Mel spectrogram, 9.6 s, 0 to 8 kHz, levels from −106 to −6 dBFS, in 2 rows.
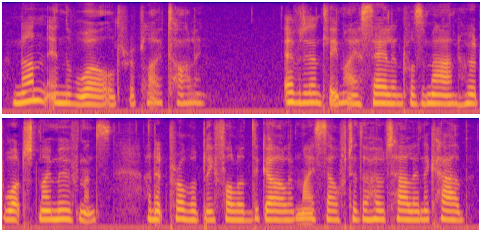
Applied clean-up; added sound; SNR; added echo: none; none; none; none.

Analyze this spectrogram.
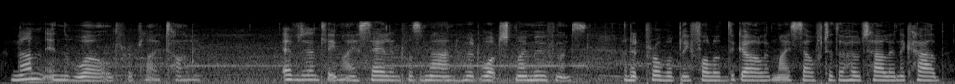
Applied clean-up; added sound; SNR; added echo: none; Domestic sounds, home sounds; 12 dB; none.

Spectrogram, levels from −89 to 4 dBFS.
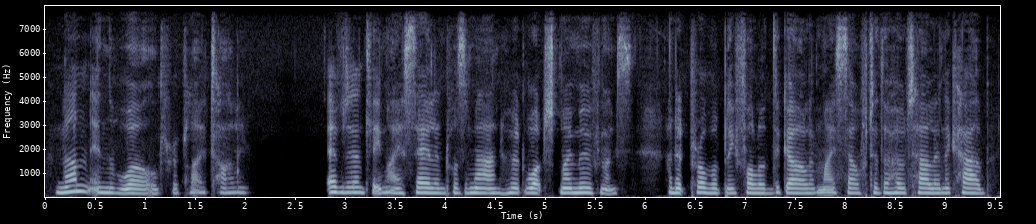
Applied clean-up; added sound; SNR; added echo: neural mask model Resemble Enhance denoiser.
